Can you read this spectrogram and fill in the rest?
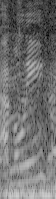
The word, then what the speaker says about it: Emily: Sure, Emily, E-M-I-L-Y.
